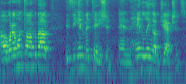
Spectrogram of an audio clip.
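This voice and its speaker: At a fairly quick pace, a man talks with ordinary pitch variation amid audible room echo and noticeable background noise. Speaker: network marketing leader. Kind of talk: sales training talk. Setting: stage with audience. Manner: fast; animated.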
